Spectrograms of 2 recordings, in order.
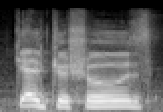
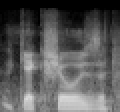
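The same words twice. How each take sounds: First: The first word is said fully as quelque. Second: The first word is shortened to kek. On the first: "c'est une prononciation correcte" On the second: "the common way to say that"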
